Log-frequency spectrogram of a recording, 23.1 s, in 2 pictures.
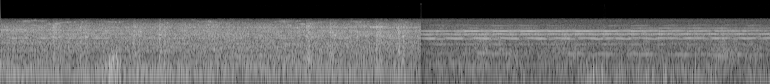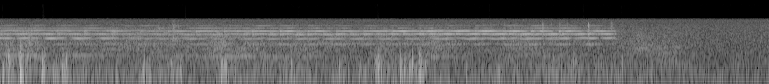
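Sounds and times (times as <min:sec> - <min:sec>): crossing warning bells ringing: 0:00.0 - 0:20.9
diesel train rumbling: 0:00.0 - 0:21.8
wheels clacking over rail joints: 0:00.6 - 0:06.3.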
